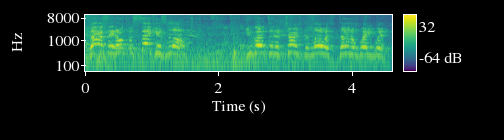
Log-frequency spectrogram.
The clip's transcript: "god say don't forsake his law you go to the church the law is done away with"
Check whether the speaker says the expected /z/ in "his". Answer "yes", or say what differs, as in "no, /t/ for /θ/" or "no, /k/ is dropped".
yes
